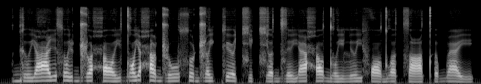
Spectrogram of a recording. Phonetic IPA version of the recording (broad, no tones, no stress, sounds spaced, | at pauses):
ɡʲ u j ʕ i s ʊ j ɖ͡ʐ ʊ ħ ɔ j d ɔ j ħ ʌ ɖ͡ʐ u s u ɖ͡ʐ ə j kʲ ə˞ t͡ɕ ɪ t͡ɕ ə d͡z ɪ j æ ħ ɔ d ʊ j lʲ u j f ɔ d w ʌ t͡s ɑ tʼ ə b æ j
